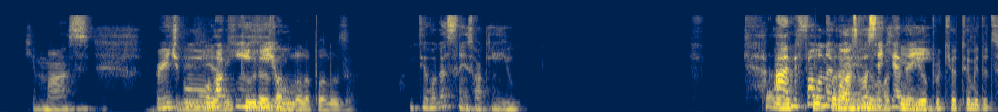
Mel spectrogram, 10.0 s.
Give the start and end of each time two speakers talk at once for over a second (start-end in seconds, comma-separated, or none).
1.8-3.1, 7.7-9.4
